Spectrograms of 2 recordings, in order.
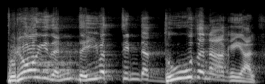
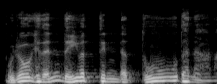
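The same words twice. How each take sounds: First: High, loud and slow, preached at full force; thundering pulpit cry on പുരോഹിതൻ; booming proclamation. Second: Said in the usual way. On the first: Shown as a demonstration. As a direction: hurl the line out to the back row. Preacher proclaims then restates plainly.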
